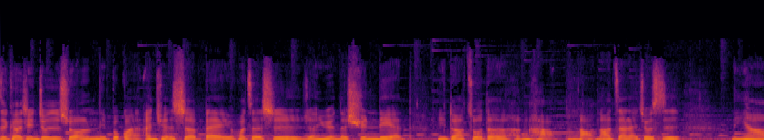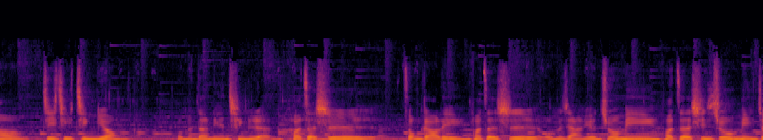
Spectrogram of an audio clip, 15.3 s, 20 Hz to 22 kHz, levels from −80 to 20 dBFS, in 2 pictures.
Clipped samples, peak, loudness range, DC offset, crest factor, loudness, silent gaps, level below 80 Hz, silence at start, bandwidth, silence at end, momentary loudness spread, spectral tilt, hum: under 0.1%; -2 dBFS; 2 LU; under 0.1%; 16 dB; -18 LUFS; none; -44 dBFS; 0 s; 14 kHz; 0 s; 7 LU; -5 dB/octave; none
